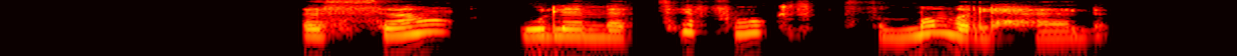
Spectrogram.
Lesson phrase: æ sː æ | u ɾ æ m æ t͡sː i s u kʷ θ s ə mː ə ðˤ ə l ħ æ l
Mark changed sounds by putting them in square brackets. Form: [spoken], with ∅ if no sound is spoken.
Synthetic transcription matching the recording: æ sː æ | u [l] æ m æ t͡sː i [f] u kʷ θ s ə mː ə ðˤ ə l ħ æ l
